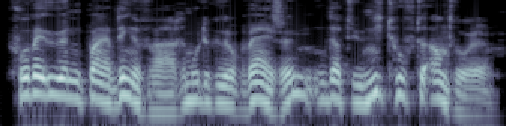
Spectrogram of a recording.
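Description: An actor playing a formal, unhurried police inspector, plain-spoken and procedural, in a Dutch radio drama. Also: male voice, mid-range voice, sing-song, mellow, slightly rough. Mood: formal, methodical.

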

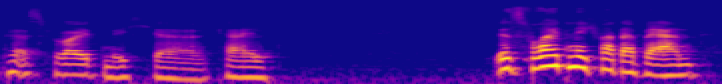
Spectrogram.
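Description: A woman's voice: very deep voice, sing-song, slow, heavily acted. A woman acting a kindly, frank middle-aged wife in a German radio drama, speaking in a motherly, colloquial way. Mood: kindly, welcoming.

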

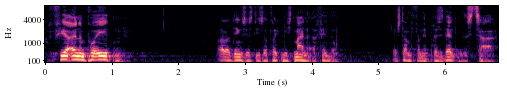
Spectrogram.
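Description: An actor in a radio play playing a proud, conspiratorial anarchist poet with a rough, husky voice and a declamatory, intense manner. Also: male voice, lowish voice, moderate pace, a little hiss or hum, lightly acted. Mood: proud, confiding. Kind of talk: German radio play acting.

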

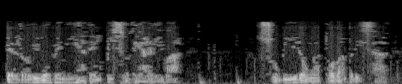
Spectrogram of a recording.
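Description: A man's voice: extremely low pitch, normal speed, very noisy. A man narrating a scripted story for radio in a dramatic storytelling style. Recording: dull sound with music behind.

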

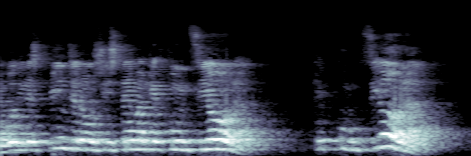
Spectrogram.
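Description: An anguished judge delivering a theatrical monologue, declamatory and self-justifying. The voice sits fairly high for a man and rings through a very echoey space, caught at a distance from the microphone. Guilt and defiance run through a stage delivery. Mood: impassioned, defiant. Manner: declamatory, with swings from hushed to shouting.

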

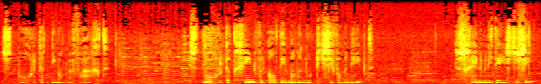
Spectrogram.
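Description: High-voiced eager young girl, played by an actress. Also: moderate pace, long pauses, over music, close to an everyday voice. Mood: yearning, distressed. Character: eager, romantic young girl at her first grand ball. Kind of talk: Dutch radio drama acting.

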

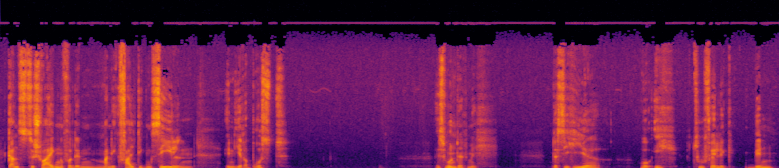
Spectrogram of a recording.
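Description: A man reciting literary poetry in deliberate, measured phrases with pauses between them. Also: fairly low pitch, a little mellow, slightly rough. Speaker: reader of poetry.

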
